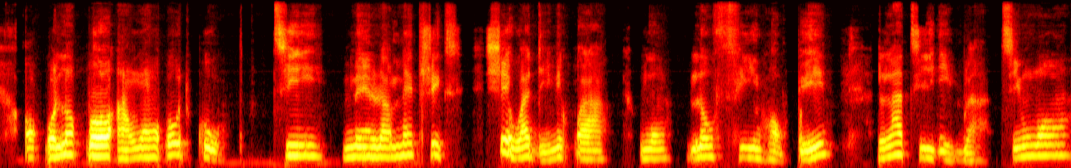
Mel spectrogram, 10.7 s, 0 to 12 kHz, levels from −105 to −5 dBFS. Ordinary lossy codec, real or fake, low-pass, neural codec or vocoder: none; fake; none; codec, 24 kHz, 1.5 kbps, HILCodec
